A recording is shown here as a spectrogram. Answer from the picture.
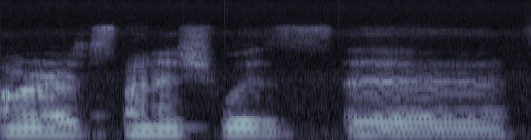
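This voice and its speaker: A woman with a fairly low voice speaks in a London accent. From London, England. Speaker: language school director. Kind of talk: casual interview. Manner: halting.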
